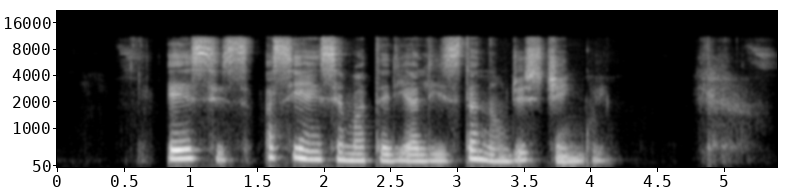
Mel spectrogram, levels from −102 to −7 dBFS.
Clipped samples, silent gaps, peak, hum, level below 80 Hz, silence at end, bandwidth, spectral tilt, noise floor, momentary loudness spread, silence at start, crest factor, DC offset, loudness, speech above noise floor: under 0.1%; none; -8 dBFS; none; -64 dBFS; 0.4 s; 11.5 kHz; -4 dB/octave; under -90 dBFS; 10 LU; 0.85 s; 18 dB; under 0.1%; -24 LUFS; over 66 dB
